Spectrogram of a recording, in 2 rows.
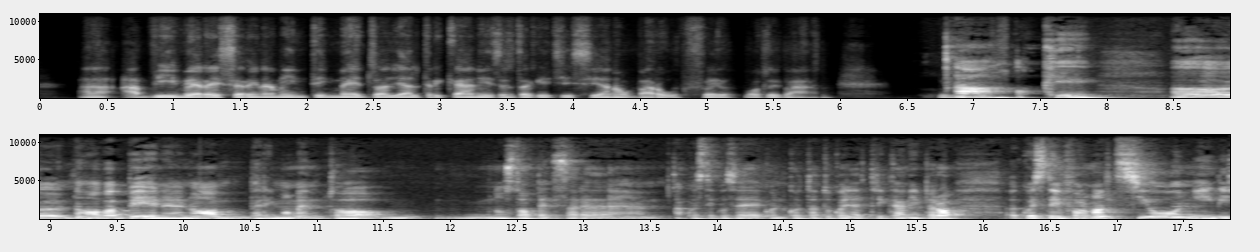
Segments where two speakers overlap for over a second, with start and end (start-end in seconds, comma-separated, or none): none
